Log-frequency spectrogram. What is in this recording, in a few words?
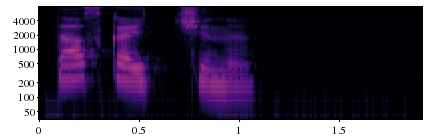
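"таскайтчыны", Komi, female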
